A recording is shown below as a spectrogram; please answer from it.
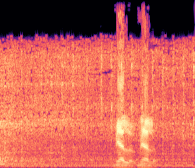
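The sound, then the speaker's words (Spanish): A humble Vespino moped engine idles with a steady buzzing drone, while a voice briefly cuts in twice over it. “os derretís con el sonido de un humilde Vespino.”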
